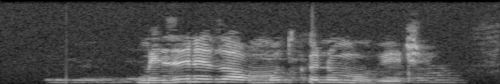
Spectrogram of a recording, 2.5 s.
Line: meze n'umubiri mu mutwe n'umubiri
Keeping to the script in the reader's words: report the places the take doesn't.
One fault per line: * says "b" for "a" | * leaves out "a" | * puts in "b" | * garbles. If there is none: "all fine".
* says "neza" for "n'umubiri"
